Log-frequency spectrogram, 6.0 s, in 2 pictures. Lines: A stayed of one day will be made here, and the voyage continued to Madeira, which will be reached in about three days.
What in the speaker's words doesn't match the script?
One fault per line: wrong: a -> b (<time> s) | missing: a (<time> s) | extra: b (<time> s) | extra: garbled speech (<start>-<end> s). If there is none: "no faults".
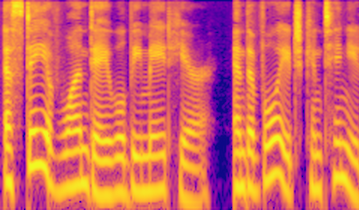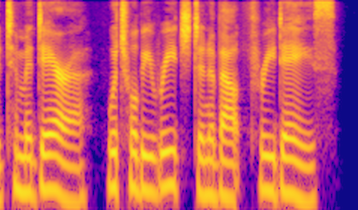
wrong: stayed -> stay (0.1 s)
